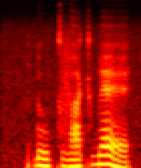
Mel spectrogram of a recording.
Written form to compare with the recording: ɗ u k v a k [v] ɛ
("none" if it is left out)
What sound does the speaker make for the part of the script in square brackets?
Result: b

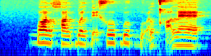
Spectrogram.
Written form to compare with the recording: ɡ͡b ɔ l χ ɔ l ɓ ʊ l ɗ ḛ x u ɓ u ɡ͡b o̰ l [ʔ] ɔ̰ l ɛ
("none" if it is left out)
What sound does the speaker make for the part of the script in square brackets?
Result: qʰ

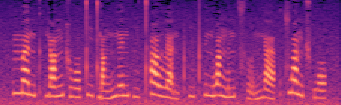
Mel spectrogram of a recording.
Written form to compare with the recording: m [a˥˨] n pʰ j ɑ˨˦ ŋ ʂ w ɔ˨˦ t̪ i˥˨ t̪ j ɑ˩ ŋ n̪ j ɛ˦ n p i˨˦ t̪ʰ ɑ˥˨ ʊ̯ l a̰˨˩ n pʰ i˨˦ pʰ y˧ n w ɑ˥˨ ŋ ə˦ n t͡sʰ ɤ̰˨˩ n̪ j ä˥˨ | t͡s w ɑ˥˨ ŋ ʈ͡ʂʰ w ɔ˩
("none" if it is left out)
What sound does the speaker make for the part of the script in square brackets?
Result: a˥˨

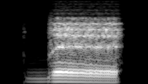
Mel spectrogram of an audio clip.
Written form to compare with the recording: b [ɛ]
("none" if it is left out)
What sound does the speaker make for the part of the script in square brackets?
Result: ɛ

